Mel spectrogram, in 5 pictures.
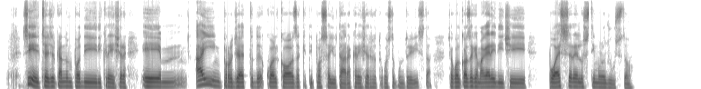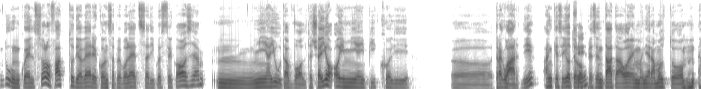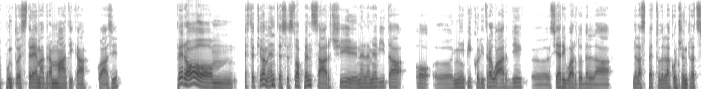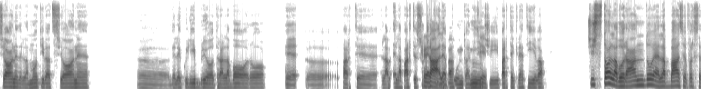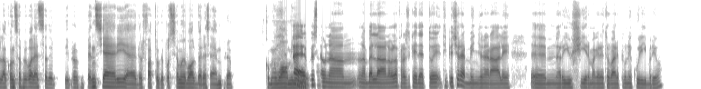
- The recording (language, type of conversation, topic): Italian, podcast, Quando perdi la motivazione, cosa fai per ripartire?
- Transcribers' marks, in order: "cioè" said as "ceh"; "cioè" said as "ceh"; tapping; chuckle; unintelligible speech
